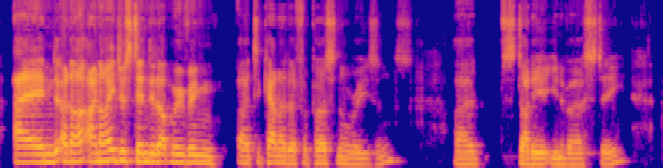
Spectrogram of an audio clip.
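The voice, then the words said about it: Non-Canadian accent. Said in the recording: “You might guess from my accent, wasn't born in Canada.”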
